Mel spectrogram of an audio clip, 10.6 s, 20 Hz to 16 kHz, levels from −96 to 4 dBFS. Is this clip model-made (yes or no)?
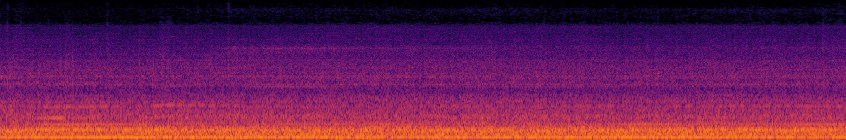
no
